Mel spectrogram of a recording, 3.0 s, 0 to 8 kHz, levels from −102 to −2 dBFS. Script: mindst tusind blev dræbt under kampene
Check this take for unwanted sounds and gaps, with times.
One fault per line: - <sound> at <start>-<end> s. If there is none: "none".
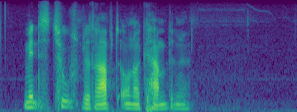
none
